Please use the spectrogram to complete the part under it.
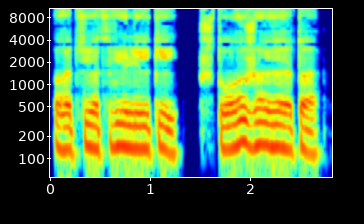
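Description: A man voicing a shaken male dwarf clan leader, speaking slowly and urgently. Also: on the high side, steady tone, a little mellow, dry recording, clean studio sound, natural voice. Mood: shocked.

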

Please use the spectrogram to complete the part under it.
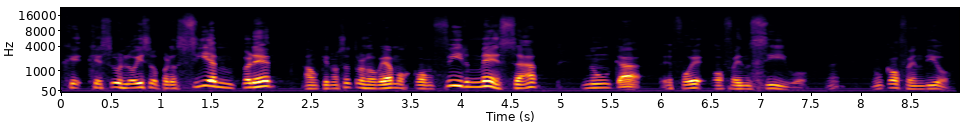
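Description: A man's voice: mid-range voice, a little mellow, no room sound. A middle-aged man teaching a classroom lecture, often tagging his sentences with questions and repeating words.

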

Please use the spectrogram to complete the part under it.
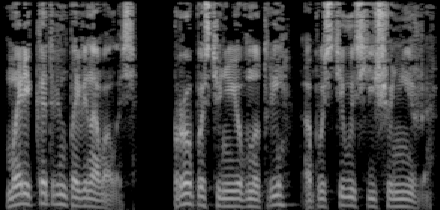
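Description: A man's voice: fairly low pitch, brisk, no echo. Man narrating an audiobook, dull dry sound. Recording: dull dry studio read.

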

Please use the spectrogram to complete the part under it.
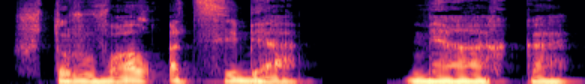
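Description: Brief: woman doing a gruff commander, low and curt, barking orders, storybook reading. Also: fairly even intonation, drawn-out words, warm tone, no echo, studio quality, exaggerated voice. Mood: tense instructing.

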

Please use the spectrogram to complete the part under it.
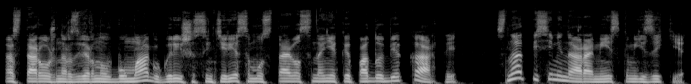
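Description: A man narrating an adventure audiobook with an expressive storytelling manner. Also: mid-range voice, a little fast, no echo, clean studio sound. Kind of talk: scripted narration.

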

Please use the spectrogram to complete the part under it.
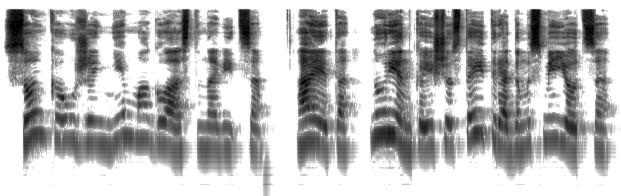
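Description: A woman's voice: fairly high pitch, normal speed, a little mellow. A woman reading a children's story aloud expressively, doing all the voices. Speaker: narrator.

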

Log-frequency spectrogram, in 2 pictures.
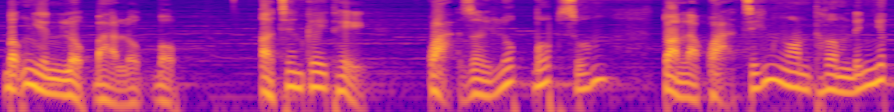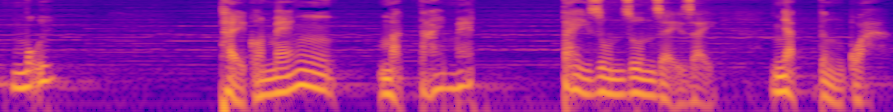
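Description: Man, ghost story narrator, wildly swooping pitch, soft music behind. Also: unhurried, pauses often, husky. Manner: very expressive, swinging between hushed and heightened.

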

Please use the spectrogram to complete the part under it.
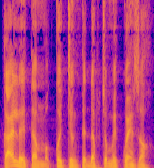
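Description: A man's voice: fairly low pitch, sing-song, rapid-fire, a bit bright, dry recording, soft background music. A man voicing a cruel, foul-mouthed pregnant stepmother who scolds shrilly and snarls threats. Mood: furious.

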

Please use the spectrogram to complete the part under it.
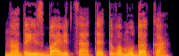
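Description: A woman's voice: lowish voice, brisk, a little mellow, dry recording, studio quality, close to an everyday voice. A woman voicing a bossy male house cat who speaks mind to mind in curt, blunt remarks, in a storybook reading.

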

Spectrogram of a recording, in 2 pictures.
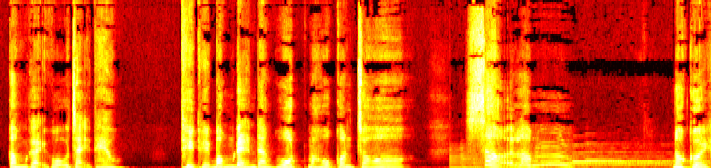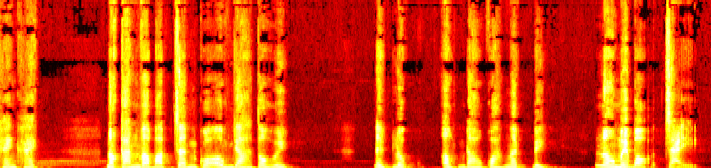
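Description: A man's voice: animated, moderate pace, faint music behind. A man voicing a frantic village wife who wails in fear and grief over her injured husband in a ghost story. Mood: wailing. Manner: high-pitched, tearful wailing.

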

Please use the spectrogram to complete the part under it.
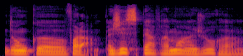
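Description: A low-pitched, warm voice belongs to this young South African classical singer, a native Afrikaans speaker, who answers radio interview questions haltingly and with many repeated words.

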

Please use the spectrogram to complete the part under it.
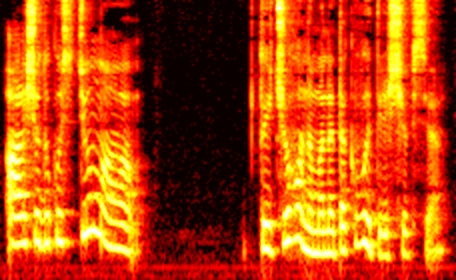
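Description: A spirited teenage girl, as a woman reads her in an audiobook. She fires off brisk, doubtful questions. Her voice sits a bit high. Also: expressive. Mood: insistent. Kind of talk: audiobook character reading.

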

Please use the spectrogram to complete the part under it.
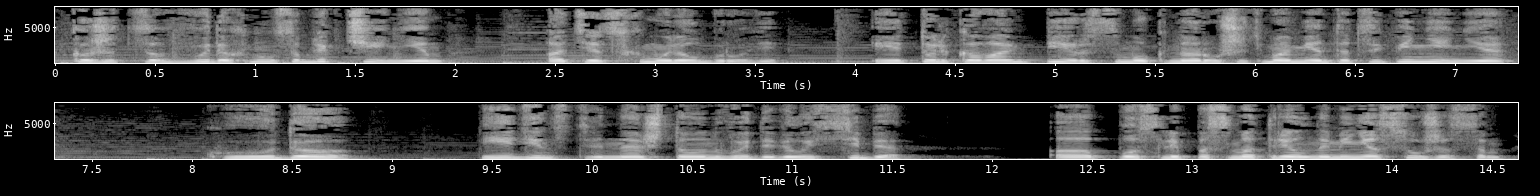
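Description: A man reading a first-person fantasy audiobook in even, storytelling narration, on a dull lo-fi recording. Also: high voice, husky.

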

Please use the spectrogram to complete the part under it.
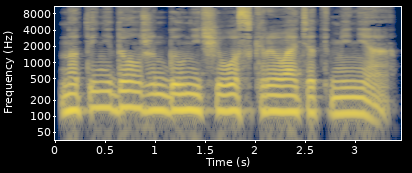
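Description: A man's voice: medium pitch, fairly even intonation, darkish tone, pitched above the performer's own voice, natural voice. A man voicing a cold, imperious female crime leader in an audiobook. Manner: cold and measured.

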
